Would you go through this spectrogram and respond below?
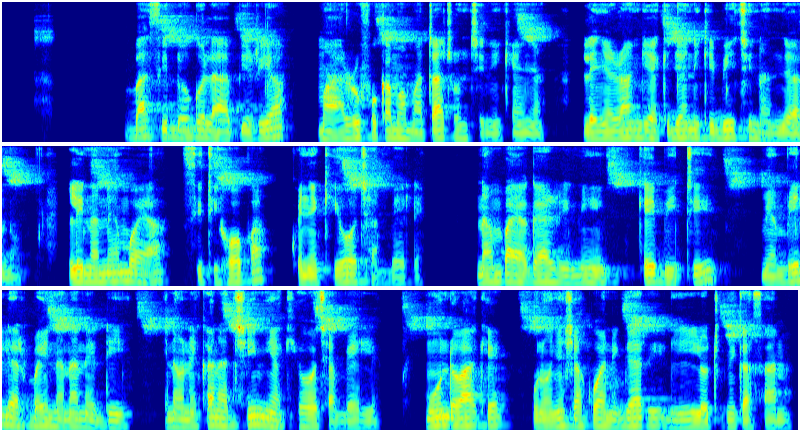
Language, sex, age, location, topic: Swahili, female, 18-24, Nairobi, government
